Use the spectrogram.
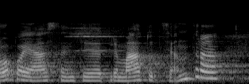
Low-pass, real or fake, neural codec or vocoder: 7.2 kHz; real; none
